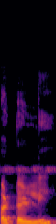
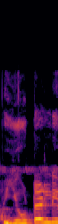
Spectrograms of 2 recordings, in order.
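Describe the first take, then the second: First: The word begins with an 'uh' sound. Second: The word begins with a 'yoo' sound. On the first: The speaker calls it right. "यू लिखा है उसे हम अ pronounce करते हैं, तो correct pronunciation होती है अटरली" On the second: The speaker calls it wrong. "इसको आप यूटरली मत बोल दीजिएगा"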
